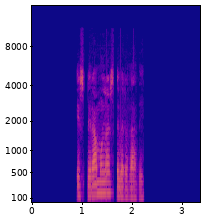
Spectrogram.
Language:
Galician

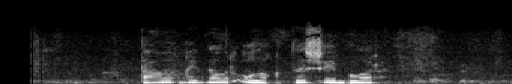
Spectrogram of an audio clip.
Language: Bashkir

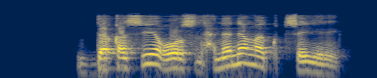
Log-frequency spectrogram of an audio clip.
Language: Kabyle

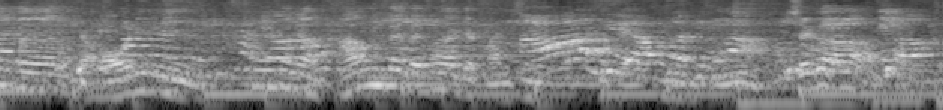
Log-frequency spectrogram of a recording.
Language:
Korean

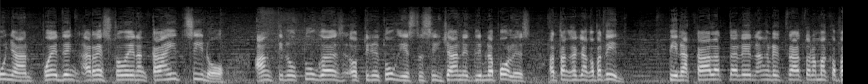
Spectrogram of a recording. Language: Filipino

